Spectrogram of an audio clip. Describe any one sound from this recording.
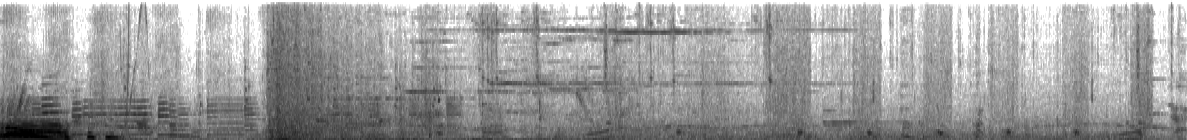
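Water splashes as a figure skims across it.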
